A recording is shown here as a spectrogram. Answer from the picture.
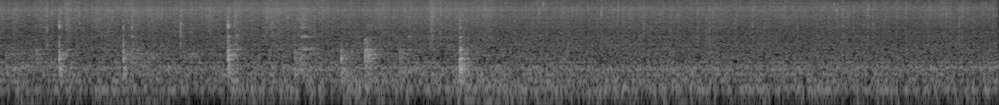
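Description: Shredded boiled chicken sizzling gently in a little oil in a non-stick pan, while a wooden spatula stirs it with scattered scrapes and taps over the first half. The chicken is only being lightly sautéd.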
